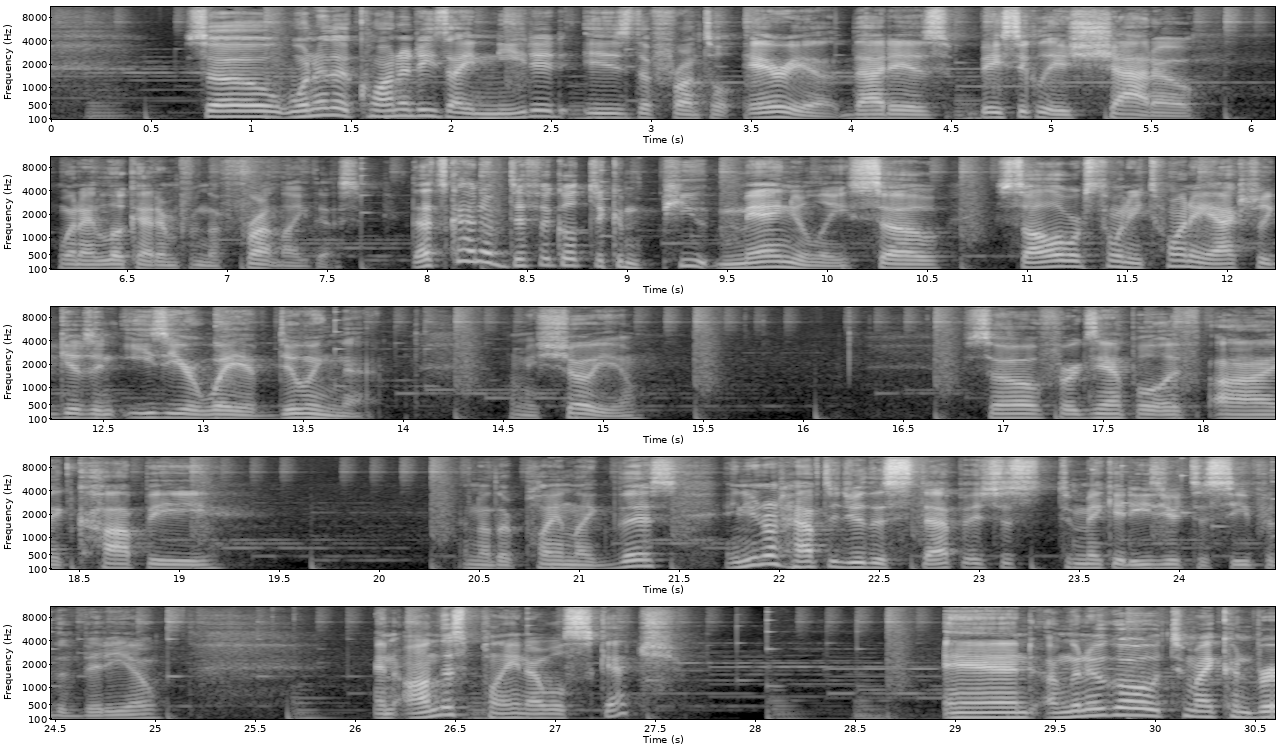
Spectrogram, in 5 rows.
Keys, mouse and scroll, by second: 3.8-5.7 middle drag, 15.5 click, 16.4 click, 16.8 middle click, 17.4 scroll up 2, 18.8-20.1 ctrl+drag, 22.7 click, 24.2 middle click, 25.4 right click, 26.4 click.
